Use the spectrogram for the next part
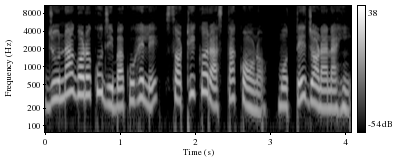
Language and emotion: Odia, neutral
